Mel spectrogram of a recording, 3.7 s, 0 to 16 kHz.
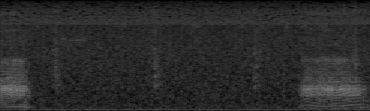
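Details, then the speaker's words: Snoring from a sleeping 13-year-old Shih Tzu: loud, buzzing snores, two breaths about three seconds apart over quiet room hum; her snoring wakes the owners at night. "well you can probably hear her in the background yeah that would be miss Odie she's our 13 year old Shih Tzu she snores like a lumberjack"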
